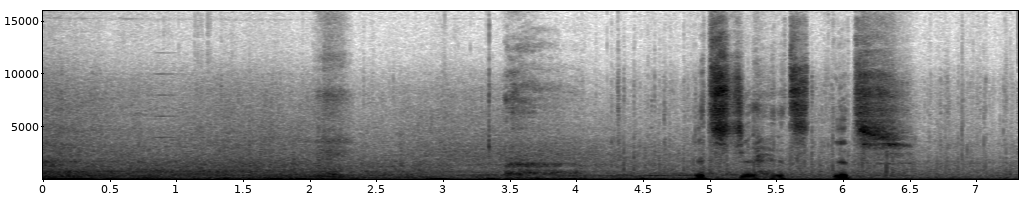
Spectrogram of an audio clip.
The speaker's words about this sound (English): It's kind of raining. It's more of a drizzle than a rain, really. But enough for me to break out the umbrella.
